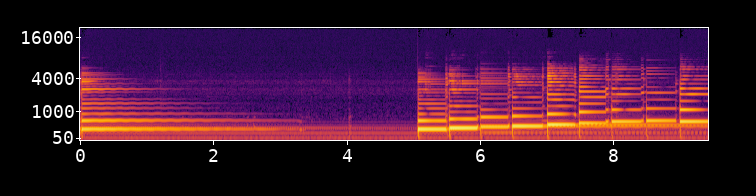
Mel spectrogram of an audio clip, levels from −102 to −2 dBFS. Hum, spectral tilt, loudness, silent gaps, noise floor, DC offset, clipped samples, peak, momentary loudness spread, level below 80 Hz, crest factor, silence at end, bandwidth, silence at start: none; -5 dB/octave; -17 LUFS; none; -48 dBFS; under 0.1%; under 0.1%; -2 dBFS; 19 LU; -50 dBFS; 16 dB; 0 s; 8.2 kHz; 0 s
